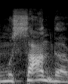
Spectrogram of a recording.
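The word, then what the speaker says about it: Musonda: There's also another kid that's on loan, Musanda, right?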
